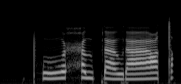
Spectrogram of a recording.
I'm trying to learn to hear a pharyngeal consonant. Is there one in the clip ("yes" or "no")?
yes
